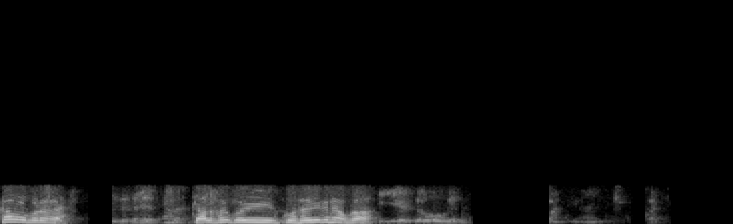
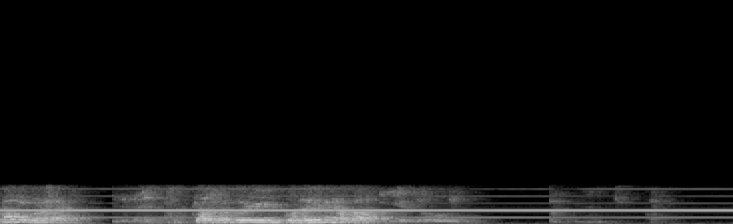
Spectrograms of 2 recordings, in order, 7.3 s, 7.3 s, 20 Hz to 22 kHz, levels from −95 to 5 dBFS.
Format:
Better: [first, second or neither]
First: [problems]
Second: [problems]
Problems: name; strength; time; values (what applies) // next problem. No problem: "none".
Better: first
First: none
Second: background sound (Wind instrument, woodwind instrument); 7 dB below the speech // room echo; dies away in 0.7 s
